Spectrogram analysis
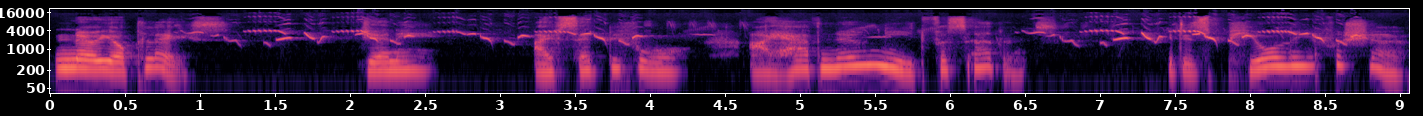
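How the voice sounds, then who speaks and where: A woman's voice: mid-range voice, expressive, background noise. A woman playing a proud, genteel reptilian lady of an ancient race in an audio drama, speaking formally and precisely. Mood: haughty, matter-of-fact. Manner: formal, measured, precise, teasing.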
